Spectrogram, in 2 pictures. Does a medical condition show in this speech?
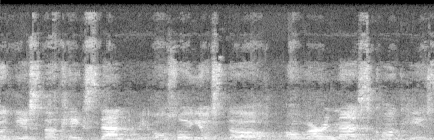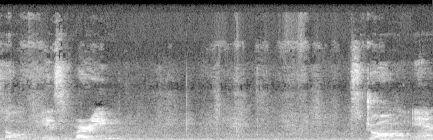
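No.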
